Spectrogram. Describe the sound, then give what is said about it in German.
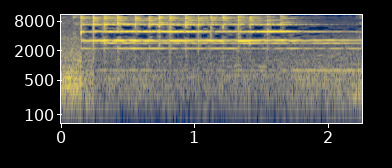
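A hand bell rings rapidly and continuously for about two seconds, bright metallic clangs in quick succession, fairly loud, then the ringing fades into a lingering tone; the new president of the National Council rings the bell to open the session of the United Federal Assembly in Bern, Switzerland. “Erik Nussbaumer, der neue Nationalratspräsident, hat mit den Glocken geläutet”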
